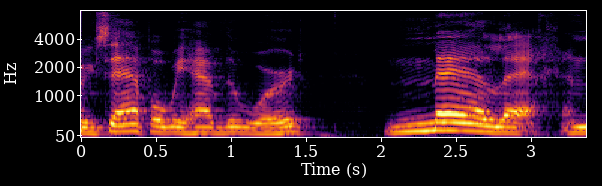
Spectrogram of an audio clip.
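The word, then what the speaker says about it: מֶלֶךְ: So for example, we have the word melech. And notice the accent is now on the syllable before the e. Melech.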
